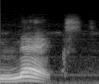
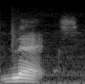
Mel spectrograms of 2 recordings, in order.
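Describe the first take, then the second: First: The word ends with a clear t sound. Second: The word ends without a t sound. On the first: "he don't say next" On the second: "he says next, N E C K S"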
